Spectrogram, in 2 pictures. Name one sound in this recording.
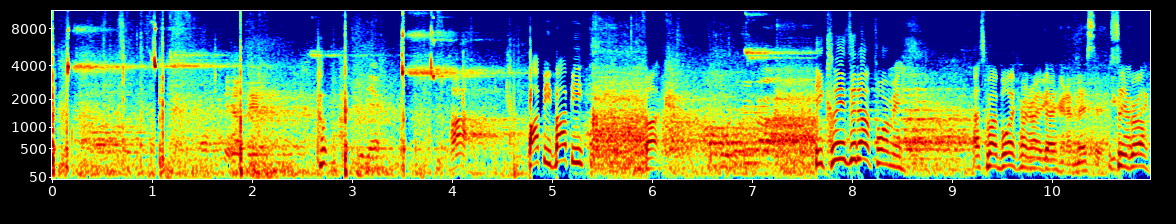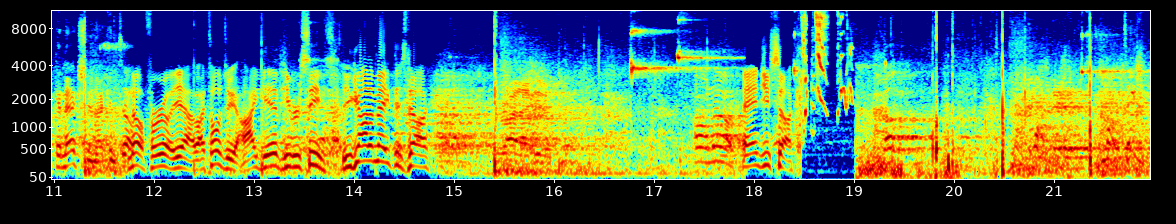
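Sneakers squeak sharply on a court.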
